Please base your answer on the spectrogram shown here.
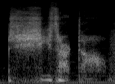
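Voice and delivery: whispered, secretive pixie voice. Acted. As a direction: lean in and whisper it. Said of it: "leans in and whispers".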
